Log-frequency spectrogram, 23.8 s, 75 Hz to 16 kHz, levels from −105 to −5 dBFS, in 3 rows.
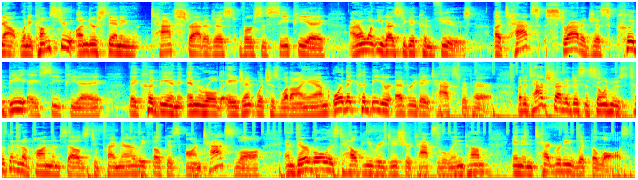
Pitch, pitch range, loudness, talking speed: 125 Hz, 115-140 Hz, -19 LUFS, 195 wpm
